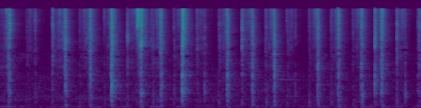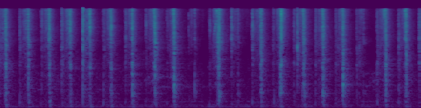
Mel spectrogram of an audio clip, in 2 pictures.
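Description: Tarot deck being shuffled by hand: quick, even card clicks, about five a second.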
